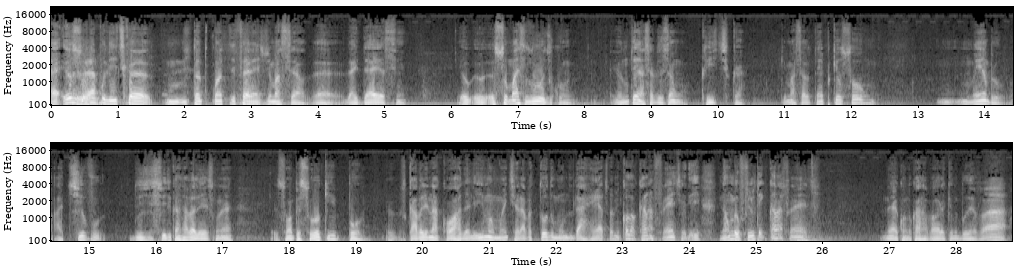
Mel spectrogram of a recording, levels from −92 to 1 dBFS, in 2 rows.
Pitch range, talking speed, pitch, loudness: 85-120 Hz, 170 wpm, 100 Hz, -15 LUFS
